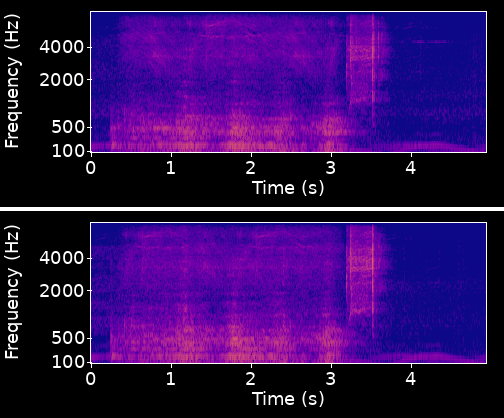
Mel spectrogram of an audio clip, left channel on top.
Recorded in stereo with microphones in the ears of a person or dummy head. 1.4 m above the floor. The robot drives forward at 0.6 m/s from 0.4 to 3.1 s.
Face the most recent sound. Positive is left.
turn(degrees=-25)  # may be behind; listen again after turning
